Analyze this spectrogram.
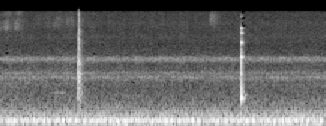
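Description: Glass test tubes clink softly into place.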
